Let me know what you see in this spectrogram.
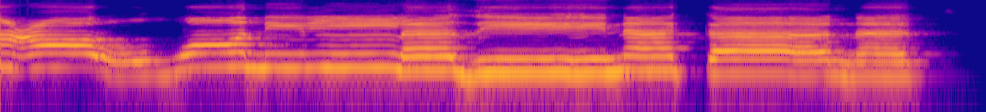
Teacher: پھر آپ نے اس نون قطنی کو پڑھنا ہے تو یہاں پر آپ نے ضاد کو لمبا نہیں کرنا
